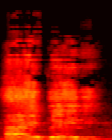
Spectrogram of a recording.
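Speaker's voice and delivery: greets him sweetly as if she really picked up; sweet phone greeting. Retold or imitated. Mimicking her recorded greeting to the husband, lightly sweet. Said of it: "I left the answering machine, say".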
